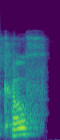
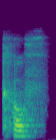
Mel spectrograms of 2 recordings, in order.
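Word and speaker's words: qof: certainly cover that later next letter is cuff has a k sound kof this is a tough one this is somewhat of a Gutt roll back of the throat or top of the mouth it is pronounced in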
